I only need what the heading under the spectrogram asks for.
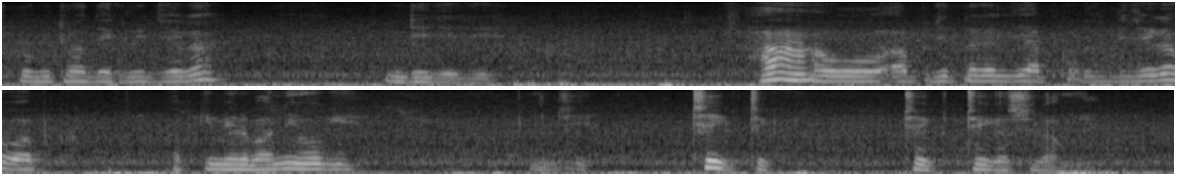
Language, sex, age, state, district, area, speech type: Urdu, male, 18-30, Bihar, Madhubani, rural, spontaneous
